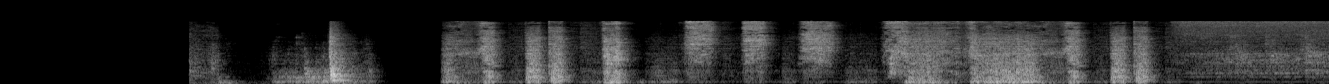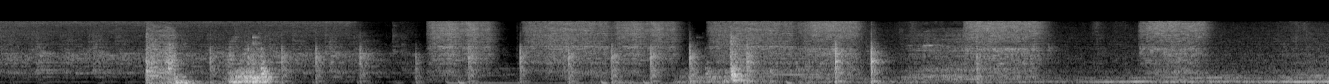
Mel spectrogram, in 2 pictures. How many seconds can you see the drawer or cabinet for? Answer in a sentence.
The drawer or cabinet can be heard for 5 seconds in total.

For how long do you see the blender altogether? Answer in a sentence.
You can hear the blender for 3 seconds altogether.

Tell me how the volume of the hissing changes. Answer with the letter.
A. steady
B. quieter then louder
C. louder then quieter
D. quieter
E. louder
B.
